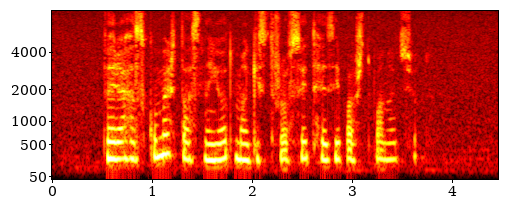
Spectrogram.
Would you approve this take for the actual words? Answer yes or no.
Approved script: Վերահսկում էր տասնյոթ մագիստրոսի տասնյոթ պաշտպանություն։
no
